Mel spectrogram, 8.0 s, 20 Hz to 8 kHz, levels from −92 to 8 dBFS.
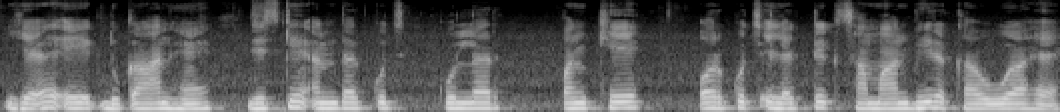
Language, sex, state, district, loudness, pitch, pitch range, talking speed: Hindi, male, Rajasthan, Bikaner, -13 LUFS, 140 Hz, 130-145 Hz, 130 wpm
